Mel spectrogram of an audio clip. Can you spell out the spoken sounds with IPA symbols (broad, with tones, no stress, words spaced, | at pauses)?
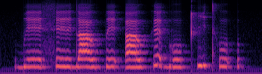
be˨ se˨ɪ̯da˨ʊ̯pe˨ ʔa˨ʊ̯kɛ̰˦˨ɡo˨ kʰḭ˦˨tʰʊ˦ʔ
